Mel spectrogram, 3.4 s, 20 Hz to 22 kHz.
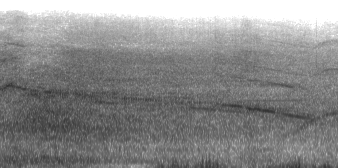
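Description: Rafouil's RC car, fitted with a Kamtar FG 12s 500kv motor, sliding across a wet parking lot: a high electric motor whine gliding downward in pitch over a steady spray-like hiss, loud and nearby.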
